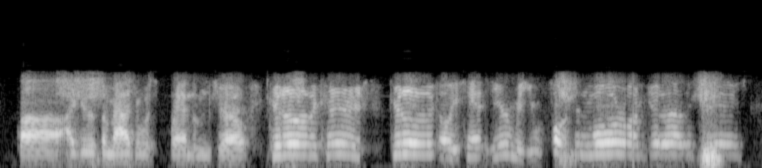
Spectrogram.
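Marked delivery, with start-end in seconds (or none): 2.7-7.4 put-on very high-pitched furious yell. Imagining one of the treehouse people yelling at random Joe, mock-angry yelling. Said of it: "hear them just yelling at each other".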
